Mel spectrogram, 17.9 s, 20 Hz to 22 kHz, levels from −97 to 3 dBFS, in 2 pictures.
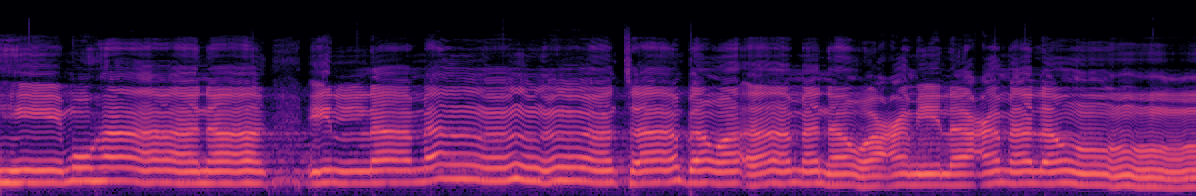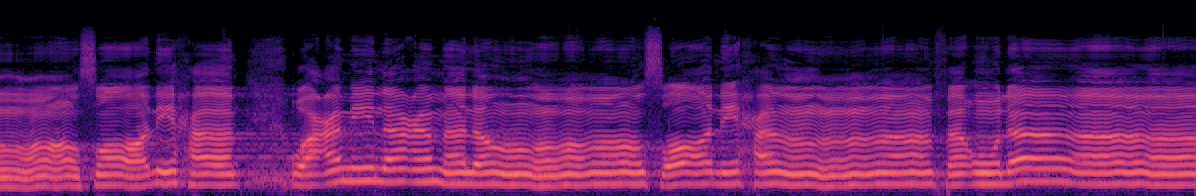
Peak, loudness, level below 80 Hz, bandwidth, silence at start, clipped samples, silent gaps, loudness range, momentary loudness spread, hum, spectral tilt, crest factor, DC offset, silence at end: -16 dBFS; -29 LUFS; -78 dBFS; 11.5 kHz; 0 s; under 0.1%; none; 1 LU; 3 LU; none; -5.5 dB/octave; 12 dB; under 0.1%; 0 s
